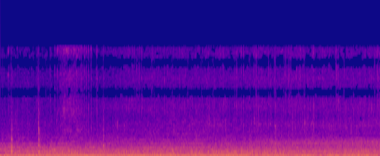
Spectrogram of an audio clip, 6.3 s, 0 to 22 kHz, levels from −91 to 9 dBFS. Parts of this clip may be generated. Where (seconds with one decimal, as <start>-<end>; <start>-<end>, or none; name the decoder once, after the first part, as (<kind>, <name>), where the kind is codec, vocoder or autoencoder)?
0.0-1.9 (vocoder, BigVGAN v2); 3.9-5.0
